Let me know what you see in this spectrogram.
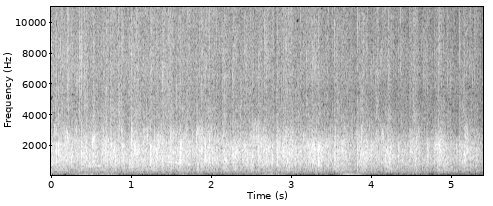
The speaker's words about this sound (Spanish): Dale un aplauso al Señor, no lo contrario.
